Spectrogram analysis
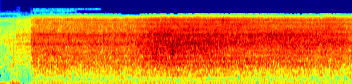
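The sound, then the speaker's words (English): Bacon and eggs frying on a stove sizzle as a bright, steady hiss that starts abruptly and swells slightly, continuing without any talk. “The middle-aged man returns to his stove, where he's frying up some bacon and eggs.”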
